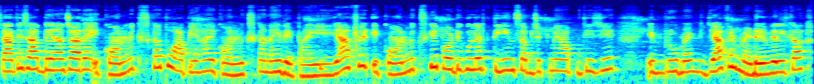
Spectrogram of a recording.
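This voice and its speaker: A woman's voice: sits high, quick pace. A young woman hosting an explainer video, talking conversationally with frequent fillers and words mixed in. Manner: conversational, many fillers, mixes English words into Hindi. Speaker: student guidance youtuber.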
